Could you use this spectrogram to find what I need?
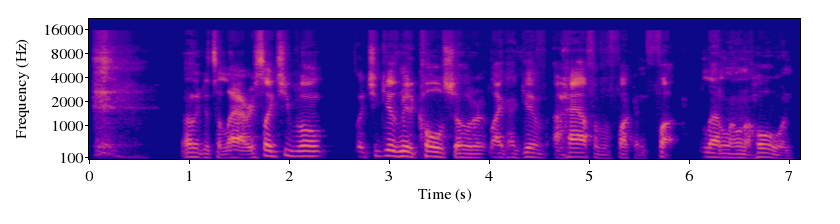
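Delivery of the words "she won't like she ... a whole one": ordinary delivery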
